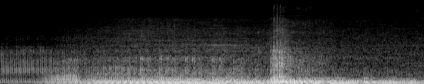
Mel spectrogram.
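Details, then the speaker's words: 2024 Harley-Davidson CVO Road Glide, Stage 2 with Cycle Rama CR565 cam and Thundermax tuner, pulling away down the road after warm-up: deep lumpy V-twin rumble builds cleanly, steady and even under load; normal acceleration. "We'll pull it out in the sun in just a few minutes and get some video of it taking off going down the road so you can hear what it sounds like at acceleration."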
